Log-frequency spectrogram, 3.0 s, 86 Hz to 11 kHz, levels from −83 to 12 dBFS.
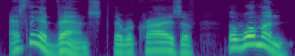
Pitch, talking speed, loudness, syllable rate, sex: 150 Hz, 185 wpm, -18 LUFS, 5.9 syllables/s, male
